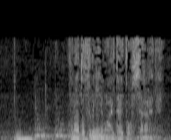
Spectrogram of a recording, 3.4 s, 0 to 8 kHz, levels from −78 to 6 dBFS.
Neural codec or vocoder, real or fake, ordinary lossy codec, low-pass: vocoder, 22.05 kHz, 80 mel bands, WaveNeXt; fake; MP3, 24 kbps; 7.2 kHz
